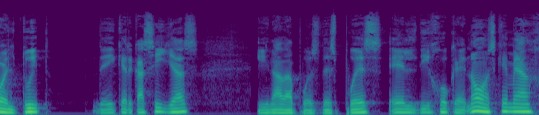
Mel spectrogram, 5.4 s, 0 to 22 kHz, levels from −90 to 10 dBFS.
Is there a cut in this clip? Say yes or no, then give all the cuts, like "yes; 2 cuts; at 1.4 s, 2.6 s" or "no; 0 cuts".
yes; 1 cut; at 2.5 s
